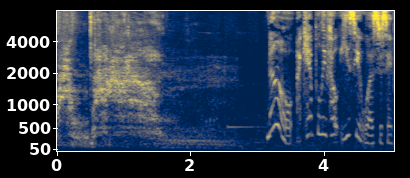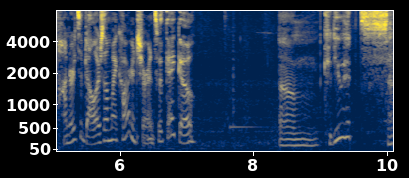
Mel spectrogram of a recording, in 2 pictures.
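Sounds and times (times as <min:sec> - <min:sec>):
puma growling: 0:00.0 - 0:02.6
speech: 0:03.8 - 0:07.3, 0:08.4 - 0:10.0.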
